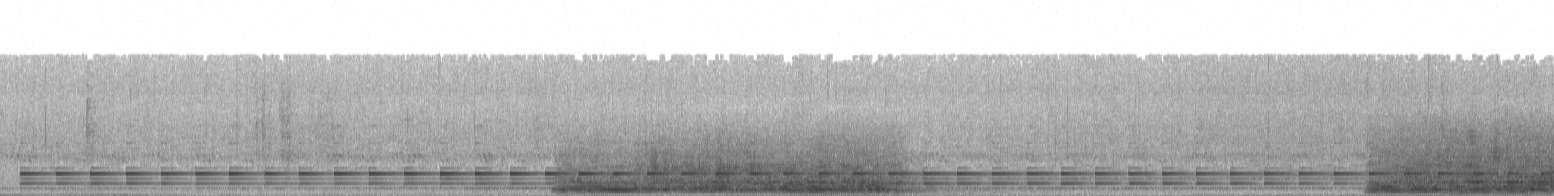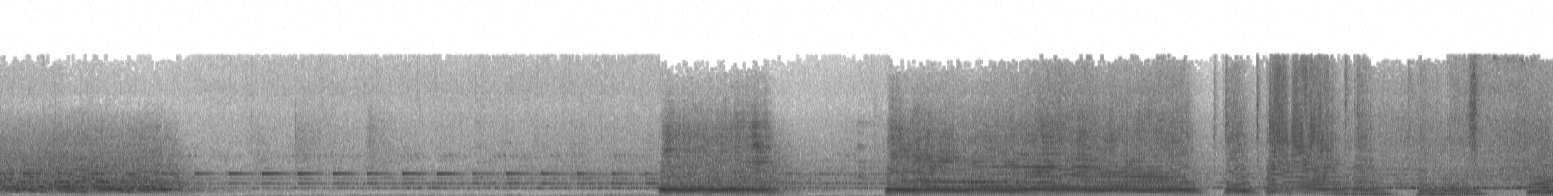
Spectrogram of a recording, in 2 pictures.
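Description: Union Pacific freight locomotive's multi-chime air horn sounding the grade-crossing pattern: two long blasts, a short one, then a long final blast with brief breaks near the end. Between and under the blasts a crossing-signal bell rings steadily.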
